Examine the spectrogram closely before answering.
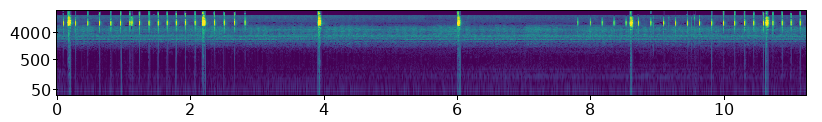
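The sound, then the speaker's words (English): Two male anglewing katydids calling: rapid, evenly spaced runs of sharp, high ticks, then a quieter stretch with a few isolated louder clicks, before the ticking runs return, all over a steady high insect hiss. “Lang Elliott and Will Hirschberger recorded the sounds of these two male anglewings.”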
